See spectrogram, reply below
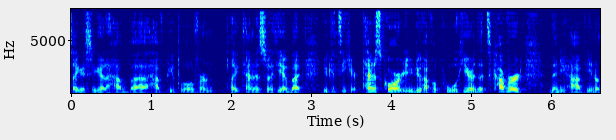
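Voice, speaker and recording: A man's voice: lowish voice, darkish tone. A man with a Canadian accent giving a casual, chatty walkthrough of property listings, talking straight to his viewers. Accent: Canadian English. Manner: chatty, conversational, addresses viewers directly. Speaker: real estate video host.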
